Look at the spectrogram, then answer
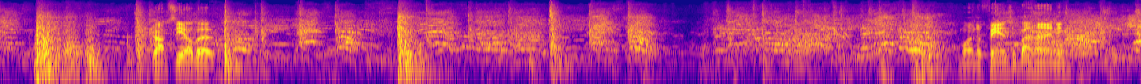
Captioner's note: crowd cheering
